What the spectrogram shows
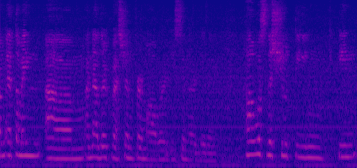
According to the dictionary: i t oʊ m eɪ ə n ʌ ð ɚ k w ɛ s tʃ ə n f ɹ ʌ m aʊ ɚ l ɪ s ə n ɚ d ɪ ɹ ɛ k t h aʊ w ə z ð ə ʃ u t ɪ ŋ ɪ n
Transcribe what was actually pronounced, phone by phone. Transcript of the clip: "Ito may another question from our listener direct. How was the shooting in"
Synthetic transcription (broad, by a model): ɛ t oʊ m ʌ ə n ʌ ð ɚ k w ɛ s tʃ ə n f ɹ ʌ m aʊ ɚ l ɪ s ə n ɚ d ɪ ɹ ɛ t h aʊ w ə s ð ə ʃ u t ɪ ŋ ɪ n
